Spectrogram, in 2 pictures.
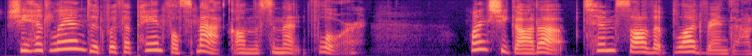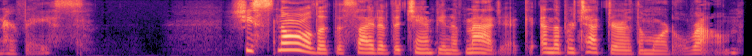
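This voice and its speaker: A woman reading a fan fiction chapter aloud with expressive storytelling and shifting emphasis. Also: medium pitch, moderate pace, no echo, studio quality. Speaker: podfic reader.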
